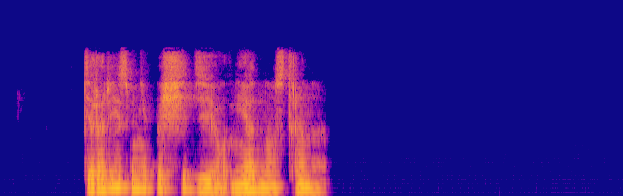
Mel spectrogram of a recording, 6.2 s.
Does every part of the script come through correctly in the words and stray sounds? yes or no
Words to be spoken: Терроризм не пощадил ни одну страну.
yes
